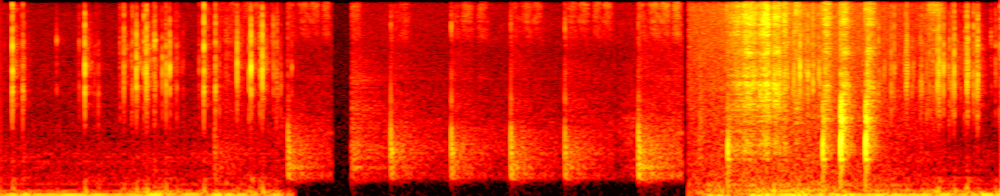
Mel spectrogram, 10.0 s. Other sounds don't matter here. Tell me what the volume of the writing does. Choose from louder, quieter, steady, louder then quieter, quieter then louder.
louder.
